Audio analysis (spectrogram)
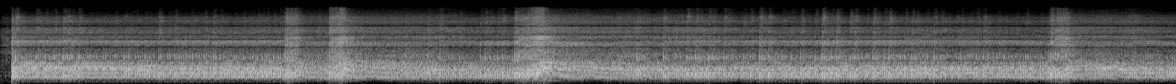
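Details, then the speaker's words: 50-year-old 100cc Homelite XP 1020 two-stroke chainsaw, no decompression release, first run: fast buzzy idle around 2500 rpm with short blips, max about 10,500, which seems high for its age; clutch likely engaging too soon; high idle speed. "I think the idle is at about 2500 and the uh maximum is 10,500 which I think is a little high this old of a machine especially"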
